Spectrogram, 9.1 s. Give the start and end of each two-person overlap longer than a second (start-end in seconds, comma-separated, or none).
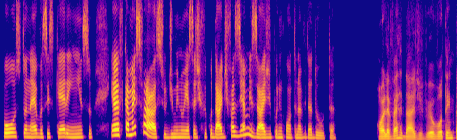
none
